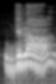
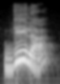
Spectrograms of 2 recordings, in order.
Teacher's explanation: gila swallowed has major stress on the last syllable whereas gila wet has on the first syllable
